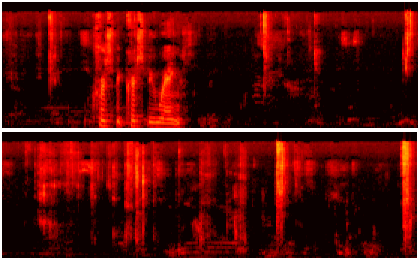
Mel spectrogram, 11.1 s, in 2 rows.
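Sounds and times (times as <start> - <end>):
crispy food crunching: 5.4 - 11.0.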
